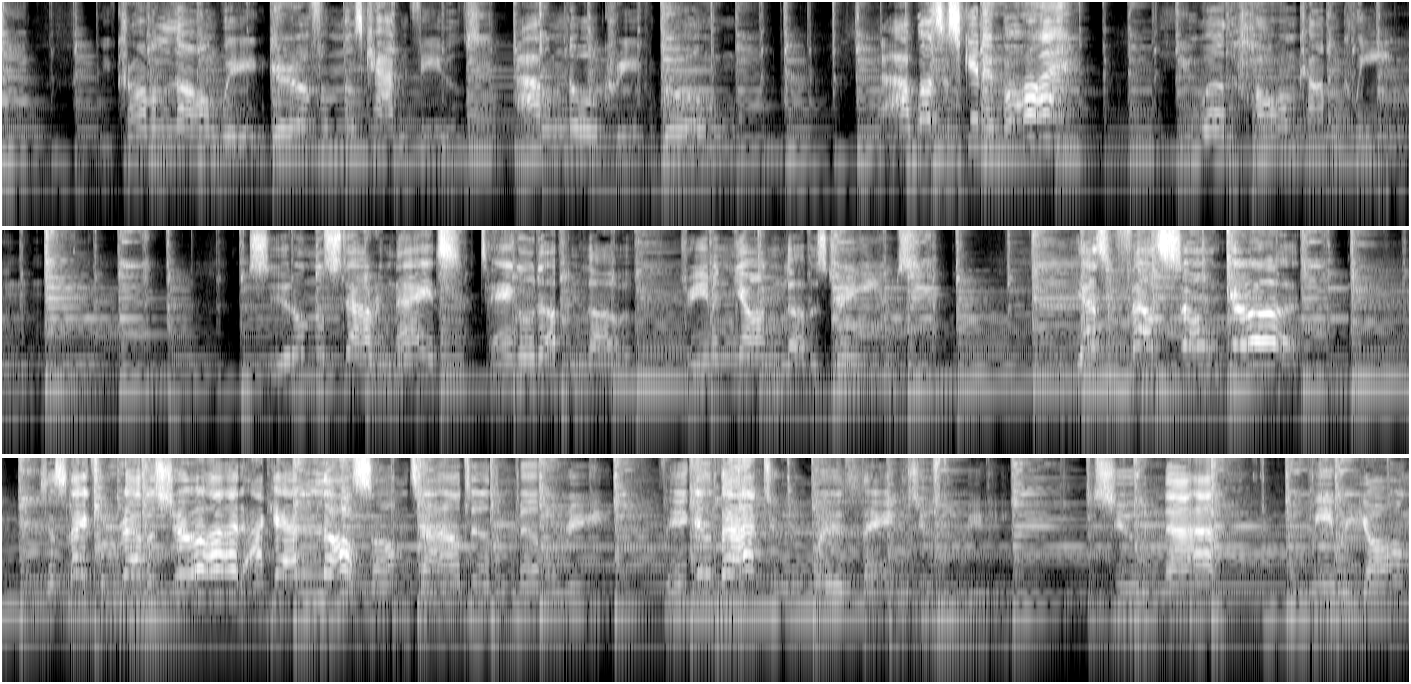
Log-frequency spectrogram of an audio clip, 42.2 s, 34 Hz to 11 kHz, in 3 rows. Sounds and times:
Acoustic guitar: 0.0 - 42.2.

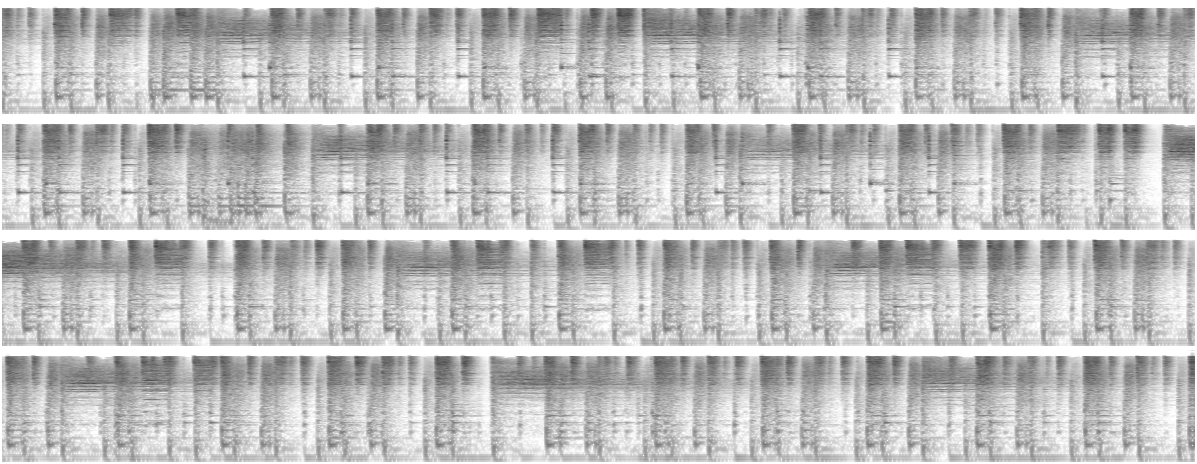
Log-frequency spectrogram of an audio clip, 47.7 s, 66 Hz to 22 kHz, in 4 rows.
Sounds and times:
Drum: 0.0 - 47.7
Drum kit: 0.0 - 47.7.

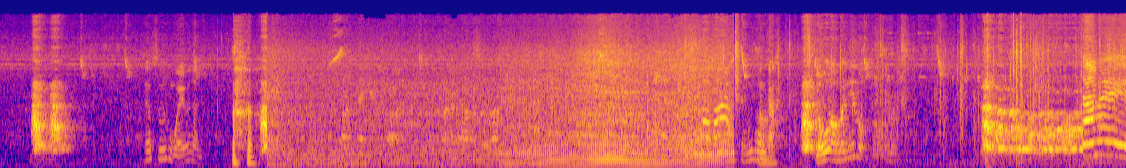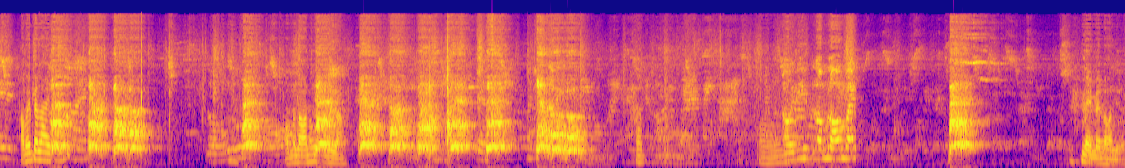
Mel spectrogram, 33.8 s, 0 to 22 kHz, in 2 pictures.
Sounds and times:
Bark: 0.4 - 1.2, 12.0 - 12.4, 14.7 - 16.3, 17.6 - 19.3, 20.4 - 25.9, 31.1 - 32.0.

